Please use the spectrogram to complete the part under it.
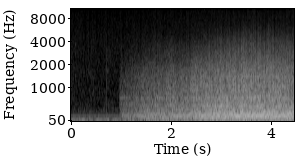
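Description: Aircraft engines roar overhead, growing louder.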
